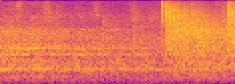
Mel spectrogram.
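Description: Ice hockey faceoff: voices and a faint steady tone, then about a second and a half in a sudden sharp scrape and thud of sticks and skates on the ice as play starts.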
